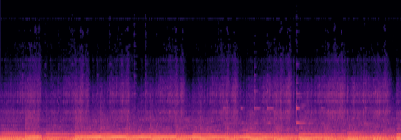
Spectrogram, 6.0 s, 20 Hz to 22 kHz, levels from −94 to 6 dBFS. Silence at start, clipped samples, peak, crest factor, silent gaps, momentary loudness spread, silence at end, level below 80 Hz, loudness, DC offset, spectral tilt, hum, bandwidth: 0 s; under 0.1%; -10 dBFS; 12 dB; none; 3 LU; 0 s; -64 dBFS; -23 LUFS; under 0.1%; -7.5 dB/octave; none; 10.5 kHz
